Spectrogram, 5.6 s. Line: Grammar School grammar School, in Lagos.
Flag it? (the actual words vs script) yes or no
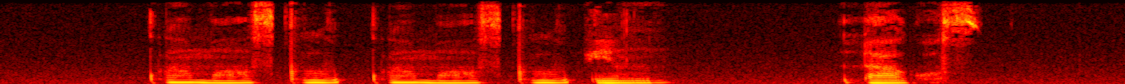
no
